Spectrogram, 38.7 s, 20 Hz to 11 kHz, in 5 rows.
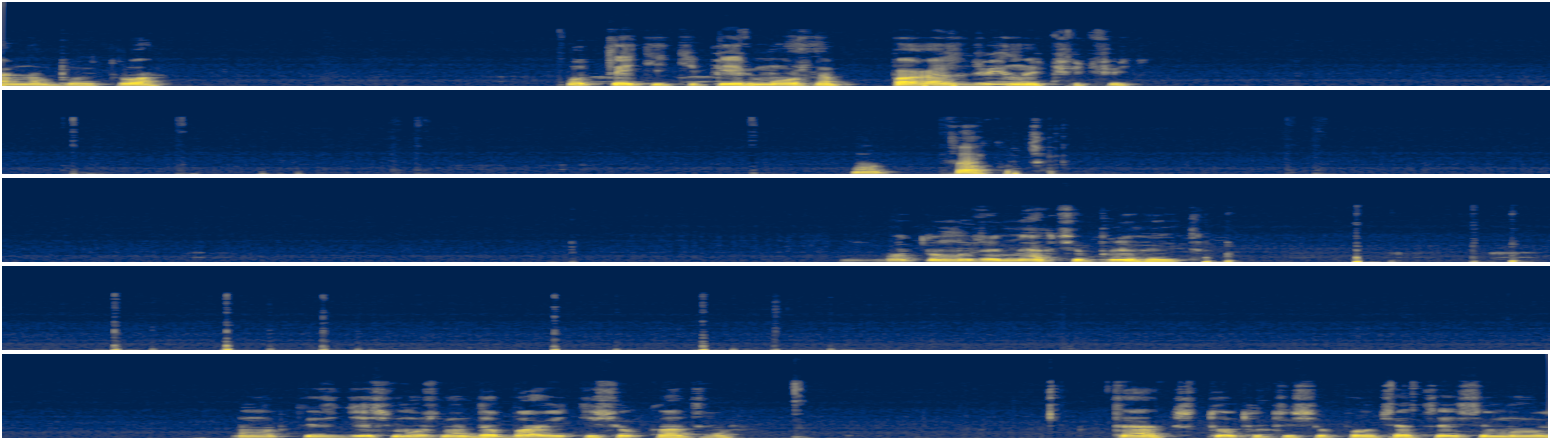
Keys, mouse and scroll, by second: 2.7 click, 4.4 g, 8.0 click, 9.0 g, 11.4 click, 12.7 g, 21.5 space, 22.2-25.9 space, 26.6 space, 28.5 click, 28.5 space, 37.9 click.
